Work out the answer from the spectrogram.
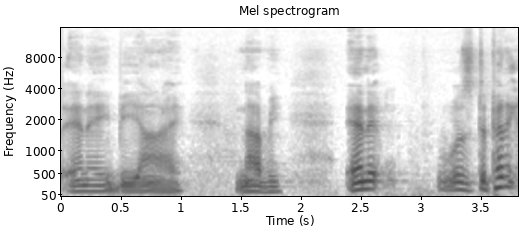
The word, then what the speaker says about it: Nabi: Hebrew tradition the Hebrew word for Prophet was Nabi it's spelled n-a-b-i Nabi and it was depending on the context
